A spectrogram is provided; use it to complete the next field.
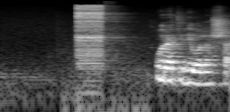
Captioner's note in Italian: citofono che suona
